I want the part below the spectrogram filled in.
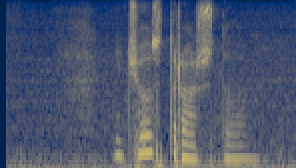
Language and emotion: Russian, neutral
